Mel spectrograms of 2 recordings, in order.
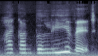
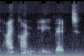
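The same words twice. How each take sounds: First: It is said with strong, pleased emotion. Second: It is said flatly, without strong emotion.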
